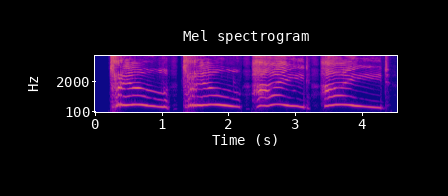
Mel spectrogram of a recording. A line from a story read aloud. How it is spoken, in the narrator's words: The swallows cried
